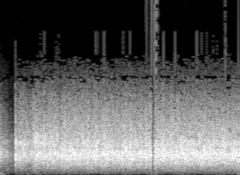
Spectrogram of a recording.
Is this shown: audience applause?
yes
